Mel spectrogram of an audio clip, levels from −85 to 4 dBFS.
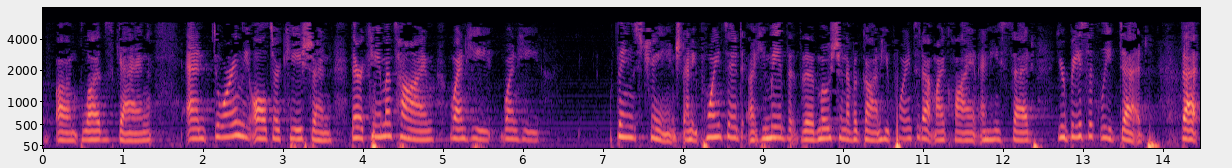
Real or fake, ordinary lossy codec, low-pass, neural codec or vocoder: real; MP3, 24 kbps; 7.2 kHz; none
